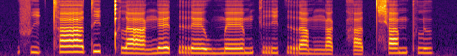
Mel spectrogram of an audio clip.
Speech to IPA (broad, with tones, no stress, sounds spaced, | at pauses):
f i˦˥ ʔ tʰ aː˥˩ t i˥˩ t̚ pʰ l aː˨˩ ŋ ɛː˦˥ t̚ r ɛː˧ w m ɛː˦˥ m k r i˦˥ t̚ r a˧ m ŋ a˨˩ k̚ h a˨˩ t̚ t͡ɕʰ a˥˩ m pʰ l ɯ˥˩ k̚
